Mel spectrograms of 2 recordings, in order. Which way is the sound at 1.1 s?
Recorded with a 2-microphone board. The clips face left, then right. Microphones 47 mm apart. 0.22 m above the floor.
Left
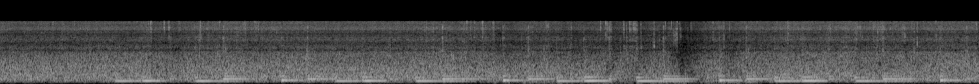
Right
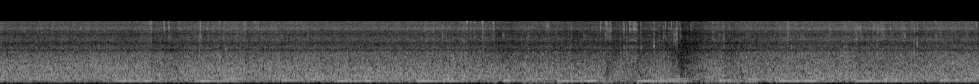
50° left (ahead or behind).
